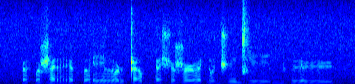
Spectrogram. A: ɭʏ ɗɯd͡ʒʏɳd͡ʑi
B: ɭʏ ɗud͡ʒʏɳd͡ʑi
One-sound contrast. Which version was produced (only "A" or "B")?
B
